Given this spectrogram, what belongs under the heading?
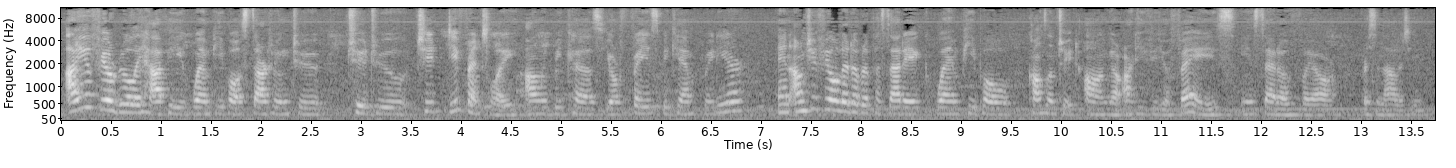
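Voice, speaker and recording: A woman's voice: mid-range voice, normal speed, few pauses, noisy background. A young woman whose first language is Chinese speaks English in a blunt, candid opinion vlog, sounding tired. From ethnically Korean. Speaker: vlogger. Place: small indoor room, plain wall.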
